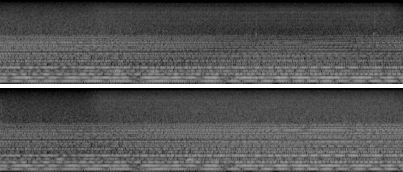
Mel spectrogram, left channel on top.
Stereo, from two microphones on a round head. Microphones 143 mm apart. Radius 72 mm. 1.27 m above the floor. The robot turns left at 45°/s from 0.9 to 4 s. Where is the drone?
10° left; by 4.0 s 130° right.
